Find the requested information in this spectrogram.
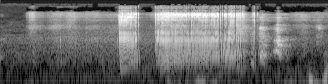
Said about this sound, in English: All right, let's keep going through these farts.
